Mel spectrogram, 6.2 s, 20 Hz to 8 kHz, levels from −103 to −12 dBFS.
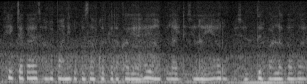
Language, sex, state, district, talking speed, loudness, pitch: Hindi, female, Bihar, Jamui, 235 wpm, -36 LUFS, 200 Hz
